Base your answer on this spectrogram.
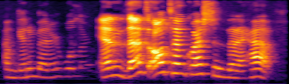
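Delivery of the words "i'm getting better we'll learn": much softer, half to herself; quiet repeat. Shown as a demonstration. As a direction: echo it quietly under the breath.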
